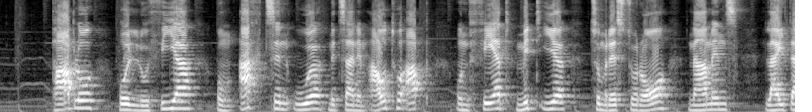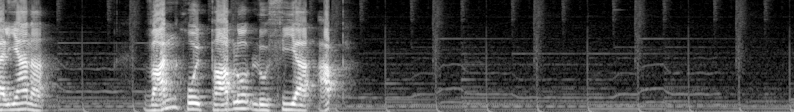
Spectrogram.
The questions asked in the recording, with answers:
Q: Wann holt Pablo Lucia ab?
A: Um 18 Uhr. Pablo holt Lucia um 18 Uhr mit seinem Auto ab.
